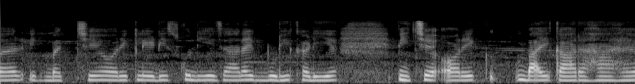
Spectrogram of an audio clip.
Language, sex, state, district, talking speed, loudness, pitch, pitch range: Hindi, male, Punjab, Fazilka, 190 wpm, -19 LUFS, 195 Hz, 190-200 Hz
